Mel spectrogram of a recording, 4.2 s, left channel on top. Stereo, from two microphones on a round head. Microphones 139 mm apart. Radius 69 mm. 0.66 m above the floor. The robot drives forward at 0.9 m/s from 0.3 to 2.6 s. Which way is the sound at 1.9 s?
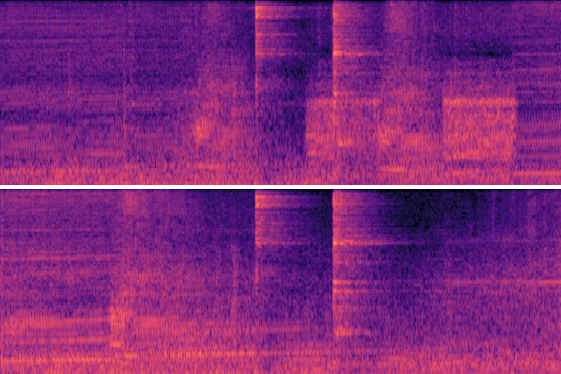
Centre (ahead or behind).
